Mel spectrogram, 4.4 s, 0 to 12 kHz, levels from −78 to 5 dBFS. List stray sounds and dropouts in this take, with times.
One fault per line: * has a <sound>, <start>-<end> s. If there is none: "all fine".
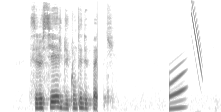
* has a dropout, 1.9-2.1 s
* has a chirp, 3.4-4.1 s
